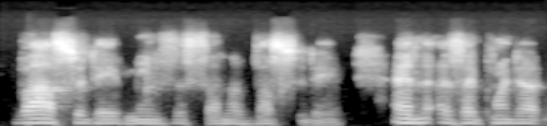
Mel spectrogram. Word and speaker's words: Vasudeva: in the pronunciation okay talk about krishna we say vasudeva long a okay so it's in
